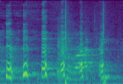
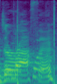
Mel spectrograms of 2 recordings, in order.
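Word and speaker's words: Dzirasa: Sure. That's not going to help you, but Dr. Jarasa, D-Z-I-R-A-S-A. So you're right. Jarasi? Is that right? Jarasa. But Jarasa. anyway, I wanted to say Jarasa.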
